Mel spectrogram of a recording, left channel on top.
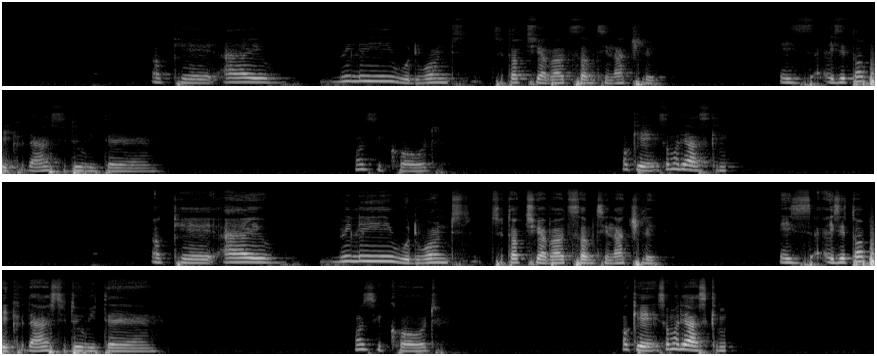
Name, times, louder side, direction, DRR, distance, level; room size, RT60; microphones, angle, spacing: voice 1, 1.5-2.8 3.3-6.5 7.8-10.3 12.3-13.1 14.9-16.0, right 5 dB, 75° right, 0.5 m, -27 dB
11.5 x 5.5 x 5.6 m
head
